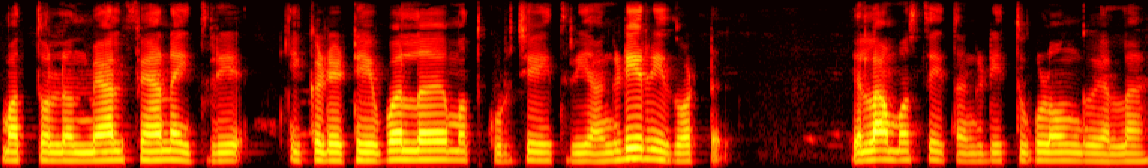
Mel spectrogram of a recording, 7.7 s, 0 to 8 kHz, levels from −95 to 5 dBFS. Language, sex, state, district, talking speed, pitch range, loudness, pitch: Kannada, male, Karnataka, Dharwad, 165 wpm, 140-155 Hz, -21 LUFS, 150 Hz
